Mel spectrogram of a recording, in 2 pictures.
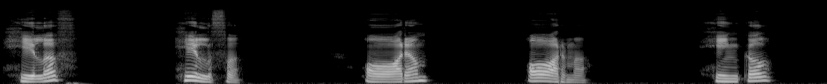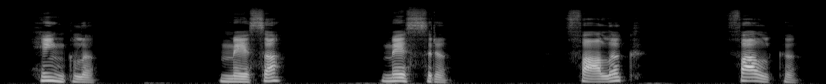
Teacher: uma vogal que é inserida entre duas consoantes para quebrar um encontro consonantal. Aqui especialmente um encontro consonantal no final de uma palavra. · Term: vogal intrusiva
